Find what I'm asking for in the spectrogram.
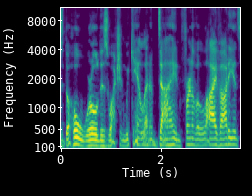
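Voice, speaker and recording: In a put-on character voice, the speaker sounds raspy at a low-to-middle pitch, moving at a fairly quick pace over light background noise. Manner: urgent.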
